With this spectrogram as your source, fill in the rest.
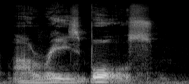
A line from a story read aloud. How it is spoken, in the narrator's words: would merely squint at these rough men and mumble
